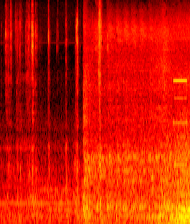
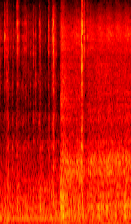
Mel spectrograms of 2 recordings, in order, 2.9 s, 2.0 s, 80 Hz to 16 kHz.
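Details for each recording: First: Mercedes C230 that cranked but would not start, after fuel pump replacement: a few slow cranking beats, then the engine catches and settles into an even idle while a cabin chime beeps; the bad fuel pump was the cause. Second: Mercedes C230 with a crank-no-start: steady starter cranking with no catch or firing, and the gauge shows no fuel pressure; the fuel pump proved bad and was replaced.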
